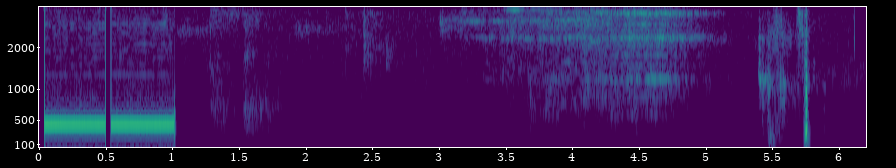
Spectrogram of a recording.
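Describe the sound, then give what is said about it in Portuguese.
An outgoing telephone call's line tone sounds as two short steady mid-pitched beeps back to back. Near-silence follows with faint scattered noise, then a sharp click near the end. “Tô ligando, tá?”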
